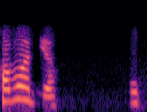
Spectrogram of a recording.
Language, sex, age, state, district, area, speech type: Assamese, female, 45-60, Assam, Dibrugarh, rural, conversation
